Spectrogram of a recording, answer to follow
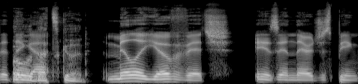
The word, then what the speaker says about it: Jovovich: I always thought it was Nia Jovovich. They have an argument about her own name? Yeah, because Michelle Rodriguez says Jovovich every time, and it's pronounced Jovovich, and Mila is like, it's Jovovich, Jovovich.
